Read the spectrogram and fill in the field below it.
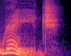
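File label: "rage", British English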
